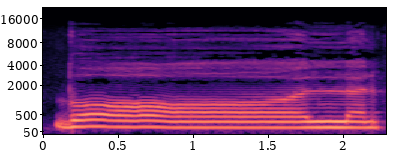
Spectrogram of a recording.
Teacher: ضاد حرف مستعلیہ میں سے اسے ہم پور پڑھیں گے، یعنی موٹا کر کے پڑھیں گے۔ الف کے اوپر مد ہے، بری مد، اس کو ہم 4-5 سیکنڈ کے لیے کھینچ کے پڑھیں گے، ضالن۔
